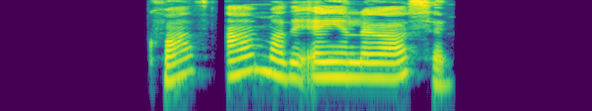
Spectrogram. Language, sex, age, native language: Icelandic, female, 40-49, Icelandic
